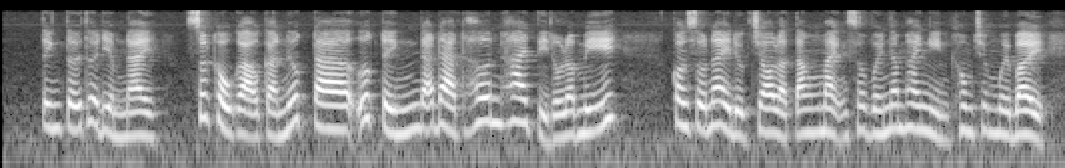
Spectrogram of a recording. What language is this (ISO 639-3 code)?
vie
